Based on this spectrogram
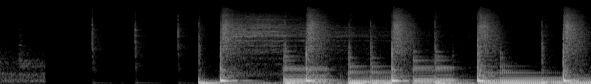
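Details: A few isolated taps, then a full drum kit with booming bass drum, snare hits and crashing cymbals playing a steady beat.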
